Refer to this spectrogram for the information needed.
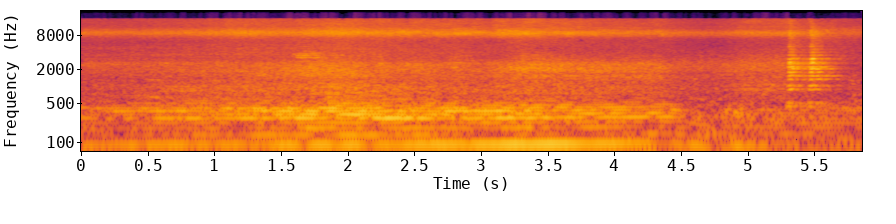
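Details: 1997 Toyota Starlet Kapsul (EP81) 1300cc four-cylinder after replacing the racing exhaust with a stock muffler for a quieter sound; revs up smoothly and settles with a soft, mellow note, no raspy drone: normal stock exhaust note.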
